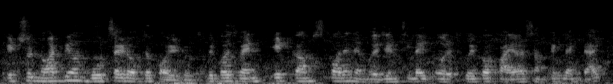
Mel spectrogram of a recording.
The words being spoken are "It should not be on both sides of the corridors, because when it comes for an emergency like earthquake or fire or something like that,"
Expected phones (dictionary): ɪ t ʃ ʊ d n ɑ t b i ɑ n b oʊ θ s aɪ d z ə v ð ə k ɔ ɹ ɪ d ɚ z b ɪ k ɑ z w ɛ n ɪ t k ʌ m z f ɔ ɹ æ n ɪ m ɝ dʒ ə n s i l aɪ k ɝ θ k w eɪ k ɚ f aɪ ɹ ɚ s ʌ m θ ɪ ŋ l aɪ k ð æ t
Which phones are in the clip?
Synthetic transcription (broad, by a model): ɪ t ʃ ʊ d n ɑ t b i ɑ n b oʊ t s aɪ d ə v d ə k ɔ l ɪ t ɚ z b ɪ k ɑ z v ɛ n ɪ t k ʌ m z f ɔ ɹ æ n ɪ m ɝ dʒ ə n s i l aɪ k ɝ t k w eɪ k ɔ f aɪ ɚ s ʌ m t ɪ ŋ l aɪ k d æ t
